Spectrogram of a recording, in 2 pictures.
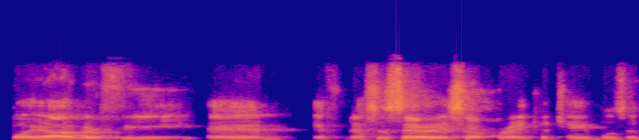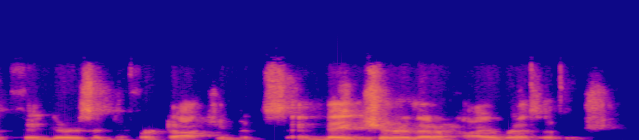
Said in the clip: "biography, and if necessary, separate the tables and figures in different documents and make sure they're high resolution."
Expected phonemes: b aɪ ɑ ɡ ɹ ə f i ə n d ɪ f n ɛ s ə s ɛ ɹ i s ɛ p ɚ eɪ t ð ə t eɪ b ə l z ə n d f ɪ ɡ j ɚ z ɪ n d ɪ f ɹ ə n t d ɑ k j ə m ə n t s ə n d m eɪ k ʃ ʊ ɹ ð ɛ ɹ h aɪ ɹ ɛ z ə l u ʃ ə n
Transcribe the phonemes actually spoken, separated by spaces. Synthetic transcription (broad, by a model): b aɪ ɑ ɡ ɹ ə f i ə n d ɪ f n ɛ s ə s ɛ ɹ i s ɛ p ɚ eɪ t ð ə t eɪ b l z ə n f ɪ ɡ j ɚ z ɪ n d ɪ f ɹ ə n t d ɑ k j ə m ə n t s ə n m eɪ k ʃ ʊ ɹ ð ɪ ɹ h aɪ ɹ ɛ z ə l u ʃ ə n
